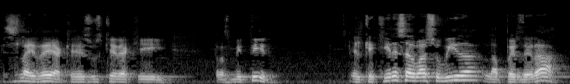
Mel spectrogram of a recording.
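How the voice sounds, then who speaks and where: A male pastor giving a sermon to his congregation. He sounds congested and husky, speaks earnestly, and slows down when reading scripture. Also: medium pitch. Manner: earnest preaching, addressing the congregation directly; slows down to read scripture aloud.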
